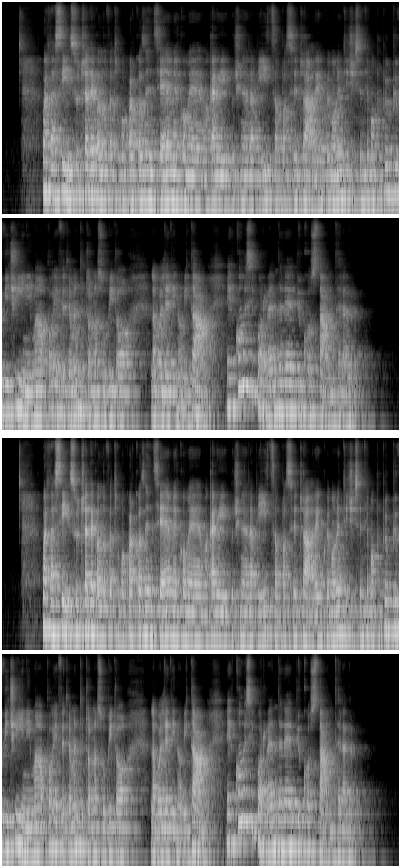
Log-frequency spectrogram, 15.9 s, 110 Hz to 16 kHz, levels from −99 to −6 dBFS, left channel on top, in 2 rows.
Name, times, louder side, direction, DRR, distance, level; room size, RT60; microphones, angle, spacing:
voice 1, 0.4-14.9, right 1 dB, 45° right, 4 dB, 0.5 m, -32 dB
3.4 x 2.3 x 3.9 m, 0.89 s
head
